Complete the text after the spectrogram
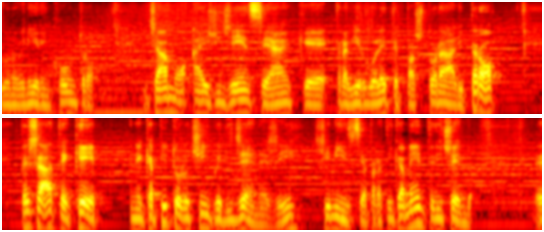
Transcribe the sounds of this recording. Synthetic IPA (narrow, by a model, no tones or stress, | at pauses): vonoveniːɾeiŋkont̪ɾo̰d̪̥it͡ʃaːmoʔaezid͡ʒɛnt̪seaŋket̪ɾavirɡolet̪ːepast̪oɾaːlipeɾɔ | pensaːt̪ek̟e | nelkapit̪olot͡ʃiŋkwed̪id͡ʒɛːnḛzi | siːnit̪sːjapɾat̪ikament̪ed̪it͡ʃɛnd̪o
